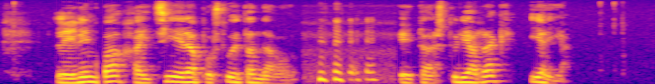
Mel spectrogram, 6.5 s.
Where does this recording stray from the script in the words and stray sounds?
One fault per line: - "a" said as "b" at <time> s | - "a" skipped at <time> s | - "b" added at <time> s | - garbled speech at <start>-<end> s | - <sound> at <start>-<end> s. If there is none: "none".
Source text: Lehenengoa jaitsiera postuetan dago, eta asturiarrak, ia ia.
- dropout at 1.0-1.1 s
- laugh at 3.2-3.8 s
